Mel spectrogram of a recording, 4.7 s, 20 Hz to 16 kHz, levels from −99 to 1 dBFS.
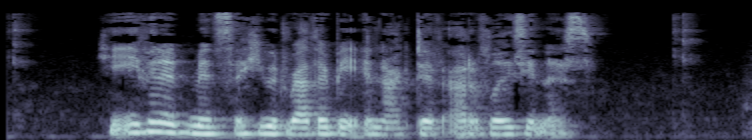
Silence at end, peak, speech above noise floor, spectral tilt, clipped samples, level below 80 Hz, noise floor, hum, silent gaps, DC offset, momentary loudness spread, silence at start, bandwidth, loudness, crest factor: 1 s; -6 dBFS; 40 dB; -5.5 dB/octave; under 0.1%; -62 dBFS; -60 dBFS; none; none; under 0.1%; 11 LU; 0.65 s; 11.5 kHz; -21 LUFS; 16 dB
